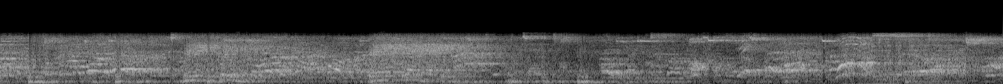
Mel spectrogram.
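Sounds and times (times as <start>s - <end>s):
mix of voices: 0.0s - 10.0s.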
